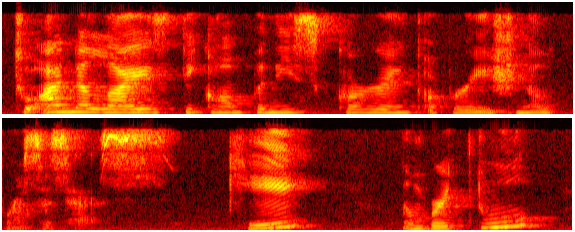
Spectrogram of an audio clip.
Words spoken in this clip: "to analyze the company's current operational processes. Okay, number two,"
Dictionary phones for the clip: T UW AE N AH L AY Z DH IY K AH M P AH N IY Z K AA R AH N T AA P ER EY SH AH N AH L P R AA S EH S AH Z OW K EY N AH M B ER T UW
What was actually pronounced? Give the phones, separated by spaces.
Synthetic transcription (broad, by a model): T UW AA N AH L AY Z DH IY K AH M P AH N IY S K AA R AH N T AA P ER EY SH AH N AH L P R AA S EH S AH S OW K EY N AH M B ER T UW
